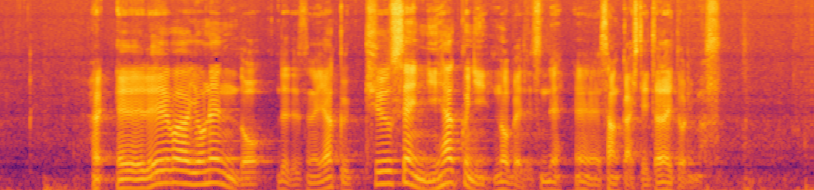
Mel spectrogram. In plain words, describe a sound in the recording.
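A middle-aged man speaks calmly and formally into a microphone.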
